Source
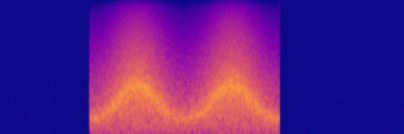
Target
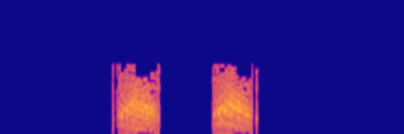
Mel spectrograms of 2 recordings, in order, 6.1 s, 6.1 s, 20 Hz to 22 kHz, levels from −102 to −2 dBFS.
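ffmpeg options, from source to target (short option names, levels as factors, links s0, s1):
-af "agate=range=0.0316:threshold=0.0631:ratio=16:detection=peak,asetrate=24046,aresample=44100,atempo=1.83401,flanger=delay=2.5:depth=5.2:regen=9:speed=0.6:shape=triangular,aresample=8000,acrusher=bits=5:mix=0:aa=0.000001,aresample=44100,acontrast=54" -ar 16000 -c:a libmp3lame -b:a 8k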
